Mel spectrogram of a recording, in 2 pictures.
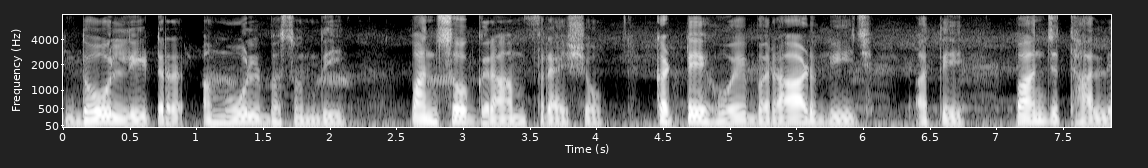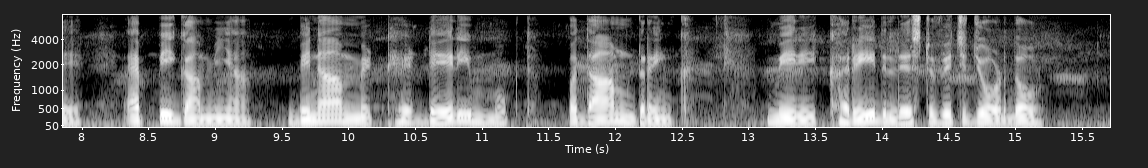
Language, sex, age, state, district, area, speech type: Punjabi, male, 18-30, Punjab, Hoshiarpur, urban, read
